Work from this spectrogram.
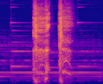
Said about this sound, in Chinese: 我咳嗽了两下，血沫伴随着血水从口中流出。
